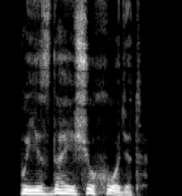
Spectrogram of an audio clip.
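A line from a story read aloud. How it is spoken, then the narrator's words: Relieved exhale. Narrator (Russian): облегченно выдохнула она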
